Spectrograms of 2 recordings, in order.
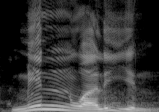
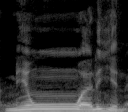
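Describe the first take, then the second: First: The n is pronounced clearly before the w. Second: The n merges into the following w. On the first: The speaker calls it wrong. "enggak enak" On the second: The speaker calls it right. "enak, lebih ringan"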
